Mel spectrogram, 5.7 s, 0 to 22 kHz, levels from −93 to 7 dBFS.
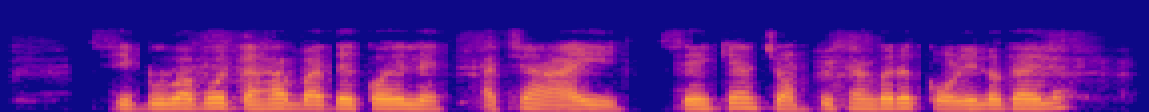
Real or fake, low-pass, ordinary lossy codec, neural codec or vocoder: fake; 7.2 kHz; AAC, 32 kbps; codec, 16 kHz, 4 kbps, FreqCodec, larger model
